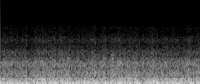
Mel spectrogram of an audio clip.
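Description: Steady low drone of a semi truck cruising at highway speed, heard inside the cab: engine and road noise.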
